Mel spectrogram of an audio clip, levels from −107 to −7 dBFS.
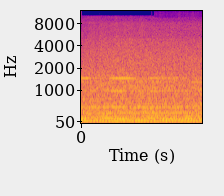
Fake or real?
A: real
